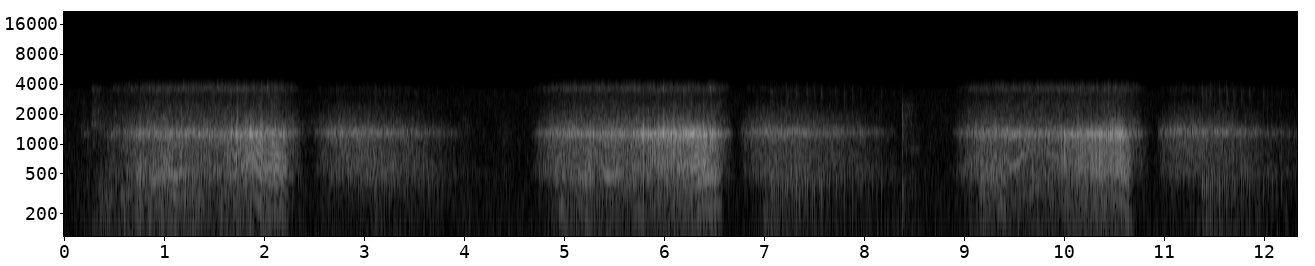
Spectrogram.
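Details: Snoring: rhythmic harsh, raspy breaths in and out, about 14 a minute, with a rough fluttering quality.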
